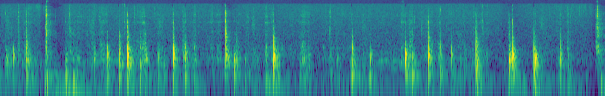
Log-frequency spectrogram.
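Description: A round brass-finish door knob on a white panel door is held by the fingertips and shaken back and forth right next to a microphone. It gives quiet, irregular clicks and rattles with a midrange, dry tone that dies away almost instantly, over a soft background.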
